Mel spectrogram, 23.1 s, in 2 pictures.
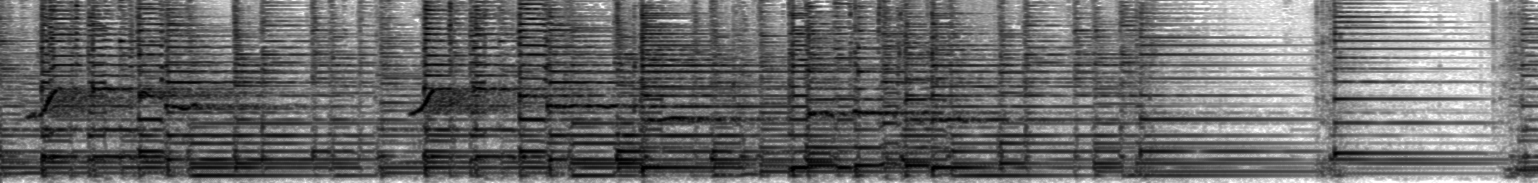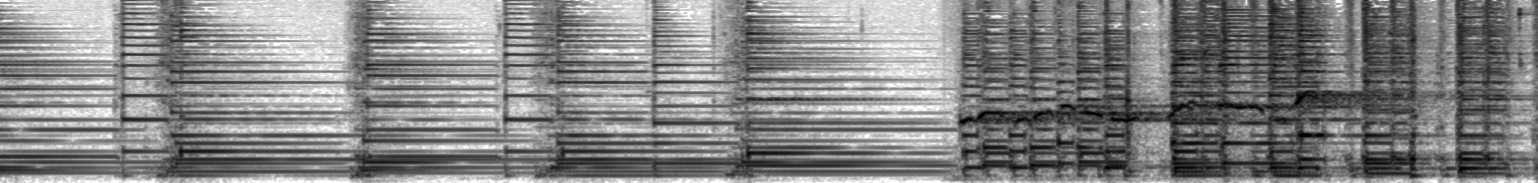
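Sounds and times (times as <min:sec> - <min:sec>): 
whistles: 0:00.0 - 0:02.0, 0:02.8 - 0:05.6, 0:18.7 - 0:22.6
guitars: 0:00.0 - 0:23.0.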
